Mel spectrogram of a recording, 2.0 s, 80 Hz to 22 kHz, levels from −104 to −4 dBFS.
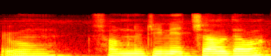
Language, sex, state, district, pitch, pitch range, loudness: Bengali, male, West Bengal, Jalpaiguri, 145 Hz, 140-145 Hz, -19 LUFS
